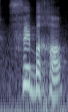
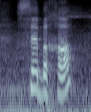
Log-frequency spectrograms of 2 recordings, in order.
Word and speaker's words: sebkha: Sebra, cherchez dans le dictionnaire, S-E-B-K-H-A, euh, je crois que ça s'écrit comme ça en français. Sebra, ça vient de l'arabe sabra.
